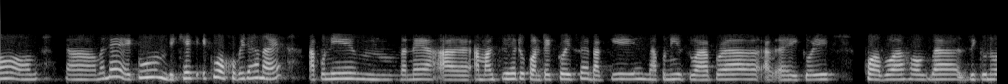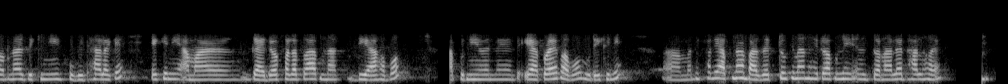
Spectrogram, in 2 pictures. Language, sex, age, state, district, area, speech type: Assamese, female, 30-45, Assam, Dibrugarh, urban, conversation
